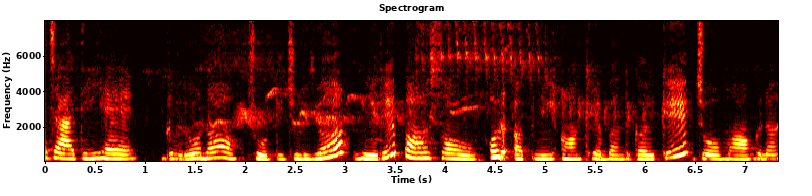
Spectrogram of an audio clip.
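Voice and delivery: put-on kind old cactus tree. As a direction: soothe the frightened little bird. Kind magic cactus speaks.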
